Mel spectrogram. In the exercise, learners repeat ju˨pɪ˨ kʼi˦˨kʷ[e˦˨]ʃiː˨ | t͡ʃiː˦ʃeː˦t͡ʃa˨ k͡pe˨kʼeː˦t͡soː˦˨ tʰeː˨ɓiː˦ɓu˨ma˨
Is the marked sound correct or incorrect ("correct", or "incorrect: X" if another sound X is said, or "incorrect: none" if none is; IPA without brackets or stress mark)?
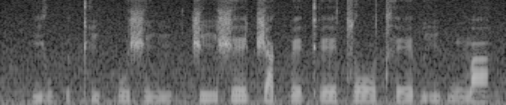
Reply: correct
